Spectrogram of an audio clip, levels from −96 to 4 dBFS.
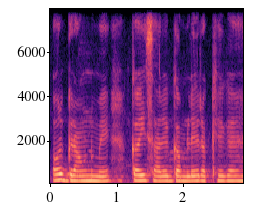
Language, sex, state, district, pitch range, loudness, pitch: Hindi, female, Uttar Pradesh, Shamli, 215-225 Hz, -15 LUFS, 220 Hz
